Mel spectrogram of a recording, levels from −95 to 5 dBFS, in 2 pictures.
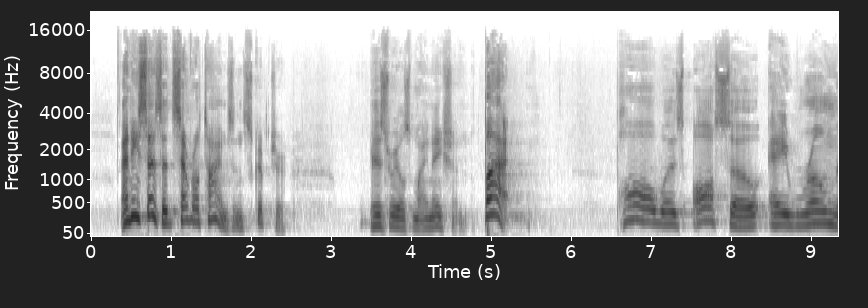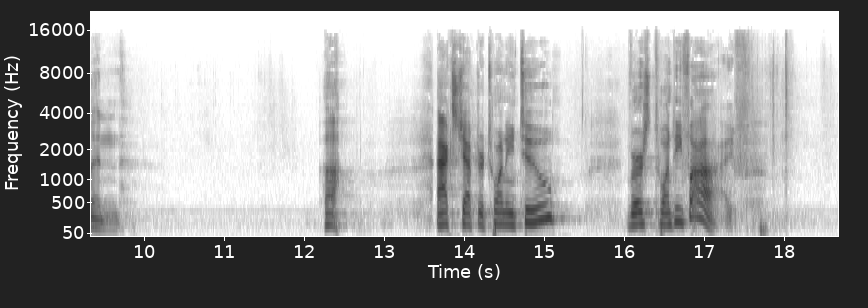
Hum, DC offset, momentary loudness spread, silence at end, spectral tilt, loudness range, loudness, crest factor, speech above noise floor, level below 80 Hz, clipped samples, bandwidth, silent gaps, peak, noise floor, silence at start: none; under 0.1%; 20 LU; 0.65 s; -4 dB/octave; 11 LU; -28 LUFS; 28 dB; 48 dB; -68 dBFS; under 0.1%; 16.5 kHz; none; -4 dBFS; -77 dBFS; 0.35 s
